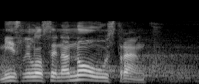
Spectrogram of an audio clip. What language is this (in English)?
Serbian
